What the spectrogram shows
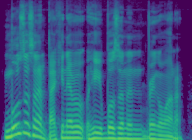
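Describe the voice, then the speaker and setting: A man co-hosting a podcast in casual chat, opinionated and quick in the back-and-forth. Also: medium pitch, big pitch swings, warm tone. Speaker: podcast co-host.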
